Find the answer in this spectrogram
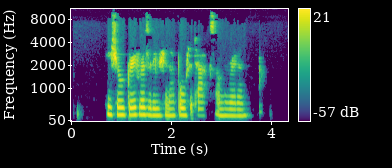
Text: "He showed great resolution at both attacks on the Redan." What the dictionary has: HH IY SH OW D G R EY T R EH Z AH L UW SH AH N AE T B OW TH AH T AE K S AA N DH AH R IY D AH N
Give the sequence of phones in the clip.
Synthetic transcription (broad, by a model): HH IY SH OW D G R EY T R EH Z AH L UW SH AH N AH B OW T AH T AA K S N DH AH R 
